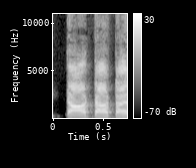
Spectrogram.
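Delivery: "টা" said with full vowel, hard T; voiced ta-ta-ta. Shown as a demonstration. Teacher warns against this version, voiced ta. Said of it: "এরকম কিন্তু বলবেন না".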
